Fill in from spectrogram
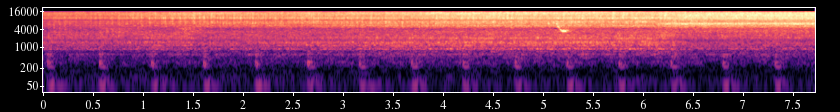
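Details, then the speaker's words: Breville Barista Express BES860 steam wand, froth attachment removed, purging after about 15–20 s warm-up: loud steady high hiss with faint regular ticking about four per second; normal steam wand purge. "it takes about 15-20 seconds to warm up and start steaming"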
